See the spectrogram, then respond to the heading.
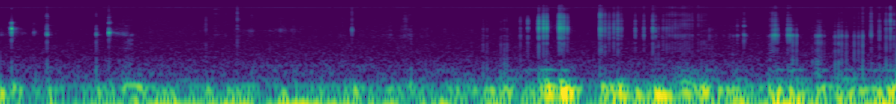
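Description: A small, round, hollow, cream-coloured plastic lid is turned edge-on, and long nails scratch and tap along its rim. Quiet, crisp, bright scratches and short ticks sit over a steady low rumble, with a denser, louder burst of scratching in the middle.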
